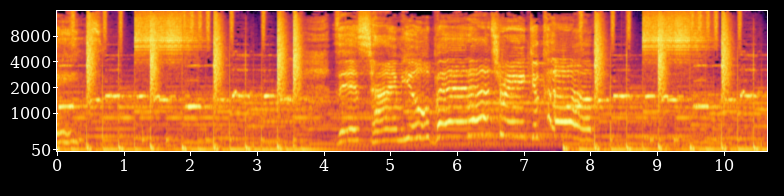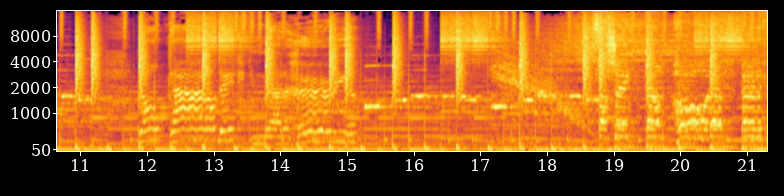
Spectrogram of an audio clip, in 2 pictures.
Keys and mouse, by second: 0.8 click, 3.1 click, 6.2 click, 9.3 click, 10.5 click, 10.6 click, 12.1 click, 12.2 click, 14.7 click, 15.9 click.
